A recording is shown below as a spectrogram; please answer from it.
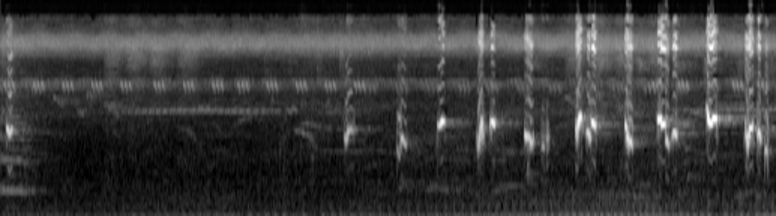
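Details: Yellow-vented bulbul singing in the morning, a ropel lure recording: near-silence for almost three seconds, then bubbly chirps begin and quicken into a lively, dense rattle of notes over faint low hum.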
